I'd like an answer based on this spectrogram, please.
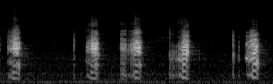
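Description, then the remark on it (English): A heron-sized wading bird with a big, long, down-curved bill and glossy, iridescent plumage gives a quick series of harsh, nasal, honking grunts, about six clipped bursts in an uneven rhythm, clear with no one talking. “it's a heron-sized bird, and it's got a big, long, down-curved bill”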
